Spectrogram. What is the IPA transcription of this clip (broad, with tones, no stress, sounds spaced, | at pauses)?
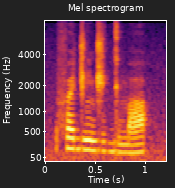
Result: f ɛ˦ d͡ʒ ĩ˧ d͡ʒ i˨ ɡ i˨ m a˨˦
